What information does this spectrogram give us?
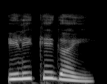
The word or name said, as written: ಇಳಿಕೆಗೈ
